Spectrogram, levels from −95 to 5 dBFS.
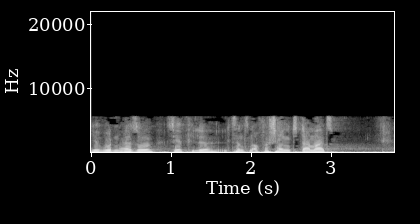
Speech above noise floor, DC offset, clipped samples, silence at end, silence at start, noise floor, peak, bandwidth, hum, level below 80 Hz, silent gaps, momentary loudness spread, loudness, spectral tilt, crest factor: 20 dB; under 0.1%; under 0.1%; 0 s; 0 s; -33 dBFS; -2 dBFS; 5.8 kHz; none; -24 dBFS; none; 5 LU; -15 LUFS; -11 dB/octave; 12 dB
